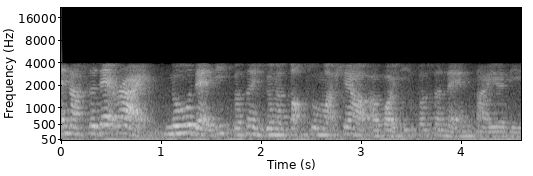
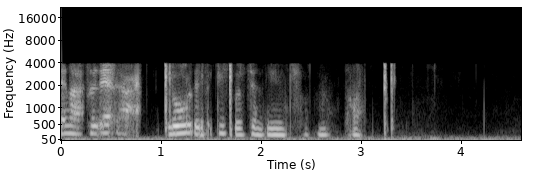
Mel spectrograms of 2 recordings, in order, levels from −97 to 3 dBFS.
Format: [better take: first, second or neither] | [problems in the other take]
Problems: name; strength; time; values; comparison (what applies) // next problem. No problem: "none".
first | noise reduction (neural diffusion model UNIVERSE++)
